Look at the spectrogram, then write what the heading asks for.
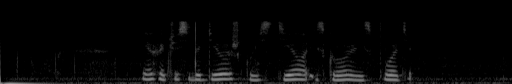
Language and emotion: Russian, positive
